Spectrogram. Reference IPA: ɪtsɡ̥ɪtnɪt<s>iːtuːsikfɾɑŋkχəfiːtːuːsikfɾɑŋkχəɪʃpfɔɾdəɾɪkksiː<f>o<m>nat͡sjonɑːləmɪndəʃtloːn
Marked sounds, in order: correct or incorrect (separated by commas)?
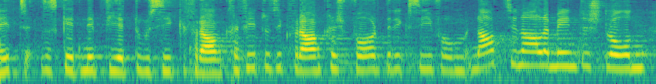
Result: incorrect, correct, correct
